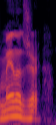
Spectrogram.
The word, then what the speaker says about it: менеджер: Можно на самом деле пойти еще дальше, и в слове, например, менеджер буква Е читается не как в слове лес, а как «э».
